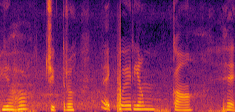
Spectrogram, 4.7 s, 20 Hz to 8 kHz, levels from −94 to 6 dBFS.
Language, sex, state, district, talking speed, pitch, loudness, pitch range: Hindi, female, Madhya Pradesh, Dhar, 65 wpm, 220 Hz, -15 LUFS, 190-255 Hz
